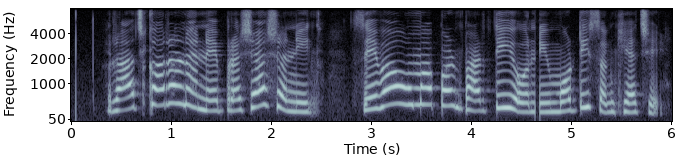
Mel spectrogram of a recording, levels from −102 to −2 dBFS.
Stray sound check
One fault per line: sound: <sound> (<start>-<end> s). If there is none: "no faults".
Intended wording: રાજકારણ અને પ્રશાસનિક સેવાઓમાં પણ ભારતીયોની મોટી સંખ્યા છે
sound: dropout (4.6-4.7 s)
